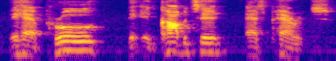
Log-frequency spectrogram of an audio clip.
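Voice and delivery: normal talking voice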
